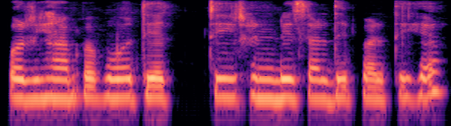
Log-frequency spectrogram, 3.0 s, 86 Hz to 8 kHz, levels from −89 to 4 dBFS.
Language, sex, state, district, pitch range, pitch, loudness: Hindi, female, Uttar Pradesh, Jyotiba Phule Nagar, 230-240 Hz, 235 Hz, -16 LUFS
